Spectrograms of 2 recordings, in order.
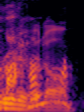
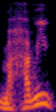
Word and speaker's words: Muhammad: I pronounce it Muhammad because in England I got used to it like that.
